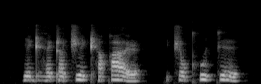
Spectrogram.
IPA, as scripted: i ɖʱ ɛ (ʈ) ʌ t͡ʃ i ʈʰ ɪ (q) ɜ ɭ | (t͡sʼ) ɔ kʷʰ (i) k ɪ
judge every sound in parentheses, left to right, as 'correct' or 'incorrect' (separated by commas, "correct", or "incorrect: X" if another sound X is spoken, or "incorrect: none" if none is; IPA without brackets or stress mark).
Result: correct, correct, incorrect: t͡ʃ, correct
